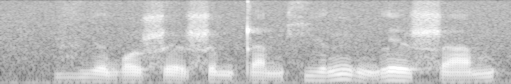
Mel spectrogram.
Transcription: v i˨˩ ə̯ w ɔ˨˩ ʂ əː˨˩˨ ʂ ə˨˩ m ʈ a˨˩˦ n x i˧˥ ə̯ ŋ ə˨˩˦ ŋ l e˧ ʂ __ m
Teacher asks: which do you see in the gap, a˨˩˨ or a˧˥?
a˧˥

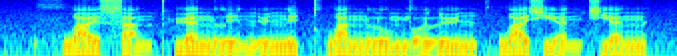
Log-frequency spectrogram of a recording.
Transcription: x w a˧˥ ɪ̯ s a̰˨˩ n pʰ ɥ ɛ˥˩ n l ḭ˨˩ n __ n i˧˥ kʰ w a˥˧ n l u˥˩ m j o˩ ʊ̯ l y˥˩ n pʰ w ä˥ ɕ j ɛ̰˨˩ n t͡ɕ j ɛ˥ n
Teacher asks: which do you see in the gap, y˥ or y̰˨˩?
y˥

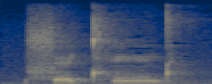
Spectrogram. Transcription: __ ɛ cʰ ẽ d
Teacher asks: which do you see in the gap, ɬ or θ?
ɬ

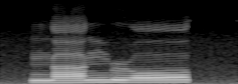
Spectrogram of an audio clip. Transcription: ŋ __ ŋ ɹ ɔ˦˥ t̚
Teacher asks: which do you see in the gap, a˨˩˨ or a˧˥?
a˧˥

